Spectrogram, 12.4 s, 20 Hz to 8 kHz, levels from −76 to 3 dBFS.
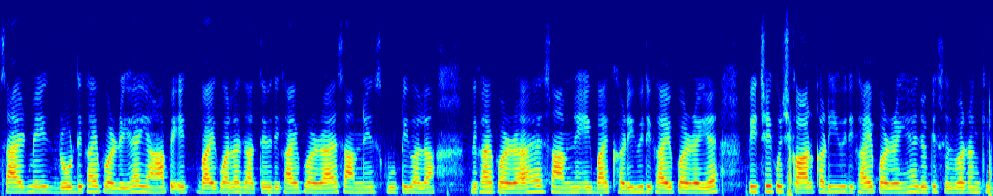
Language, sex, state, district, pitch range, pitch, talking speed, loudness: Hindi, female, Goa, North and South Goa, 195-210 Hz, 200 Hz, 240 wpm, -19 LUFS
